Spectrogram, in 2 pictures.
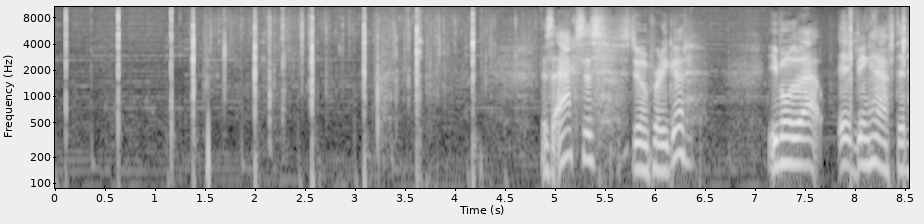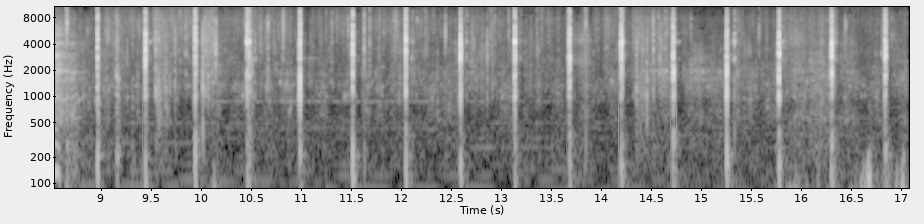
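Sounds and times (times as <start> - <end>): axe head chopping ice: 1.2 - 4.7, 7.9 - 17.0.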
